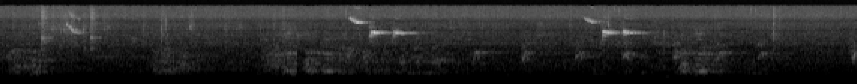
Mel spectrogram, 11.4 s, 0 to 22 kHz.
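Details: Adult Eurasian Blue Tit of the nominate subspecies, foraging on Scots pine seeds in Sofia, Bulgaria, at midday on 25 December, filmed with a Panasonic FZ300; high thin downslurred notes and short sharp calls in two bursts, with soft rustling and faint lower twitters between.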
